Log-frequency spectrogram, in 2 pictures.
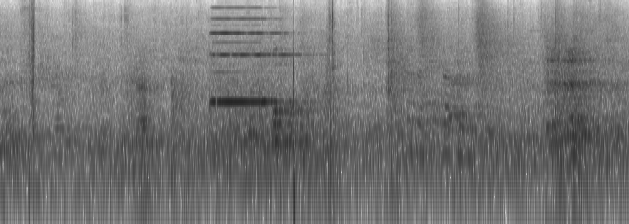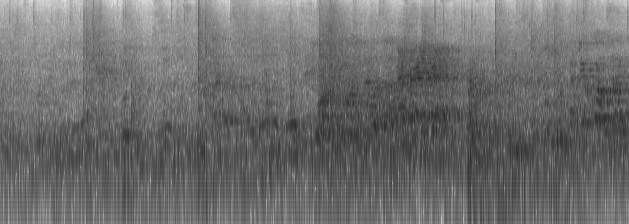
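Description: Electronic ring buzzer sounding once, a steady tone for just over a second, signalling the start of the boxing round. Voices shout and talk in the echoing hall around it.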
